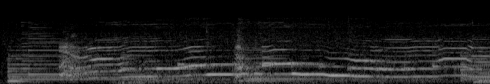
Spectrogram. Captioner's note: somber music; dog howling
